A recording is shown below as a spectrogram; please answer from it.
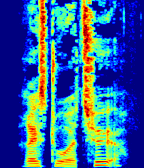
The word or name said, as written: restauratør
